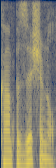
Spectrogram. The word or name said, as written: compositional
